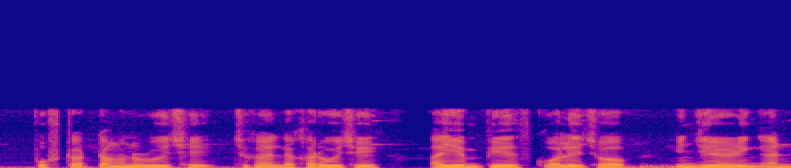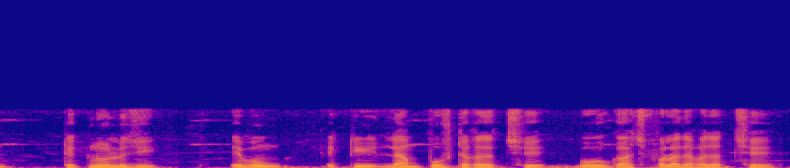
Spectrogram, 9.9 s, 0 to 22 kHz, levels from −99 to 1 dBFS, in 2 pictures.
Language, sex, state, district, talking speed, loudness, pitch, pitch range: Bengali, male, West Bengal, Malda, 135 wpm, -24 LUFS, 135 Hz, 125-140 Hz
